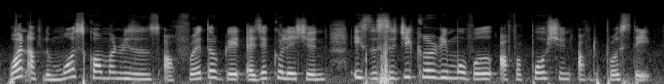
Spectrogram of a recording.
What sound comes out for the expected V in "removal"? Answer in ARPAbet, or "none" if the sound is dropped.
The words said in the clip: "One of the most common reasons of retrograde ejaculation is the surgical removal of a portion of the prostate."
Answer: V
